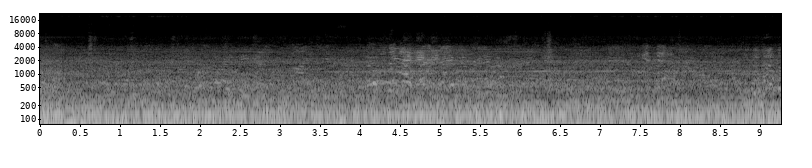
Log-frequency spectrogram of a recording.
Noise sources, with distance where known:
person or small group talking, far

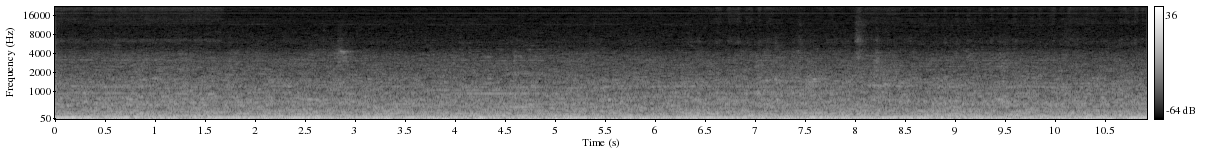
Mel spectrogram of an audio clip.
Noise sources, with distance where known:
background noise

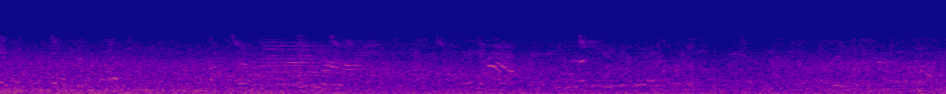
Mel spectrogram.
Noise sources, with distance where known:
car horn, far
person or small group talking, near

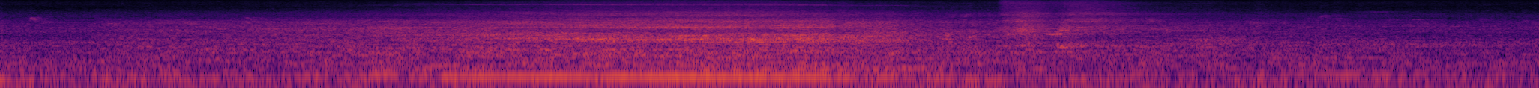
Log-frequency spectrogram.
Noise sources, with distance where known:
large-sounding engine, near

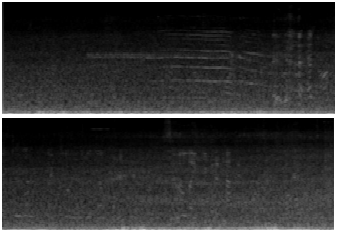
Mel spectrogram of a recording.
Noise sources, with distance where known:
unidentified human voice, near

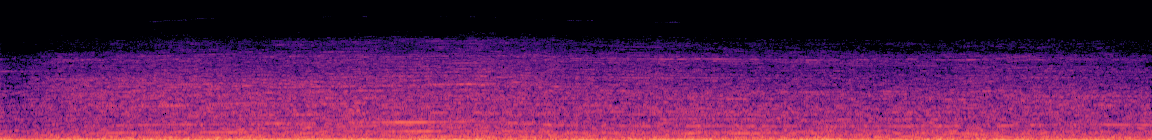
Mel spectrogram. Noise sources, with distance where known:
engine of unclear size, far

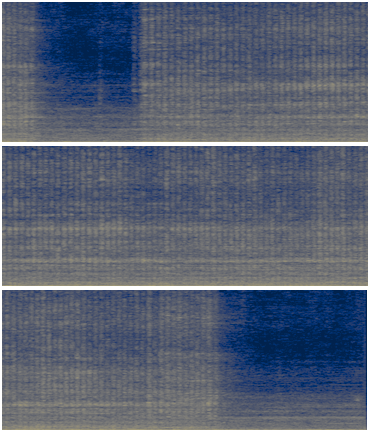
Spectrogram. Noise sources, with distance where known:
jackhammer, near

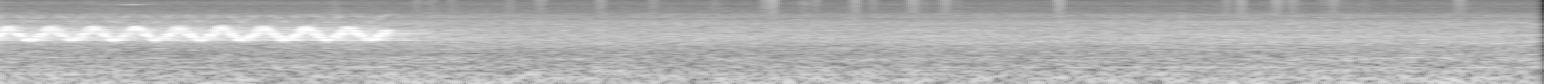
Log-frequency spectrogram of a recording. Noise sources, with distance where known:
car alarm, near

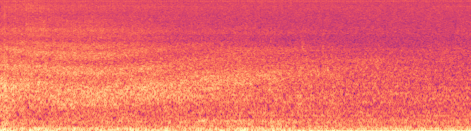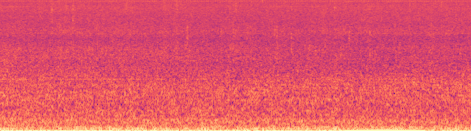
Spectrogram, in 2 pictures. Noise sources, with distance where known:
small-sounding engine, far

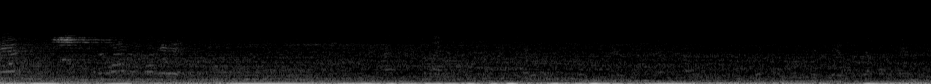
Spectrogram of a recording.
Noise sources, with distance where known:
car horn
person or small group talking, far

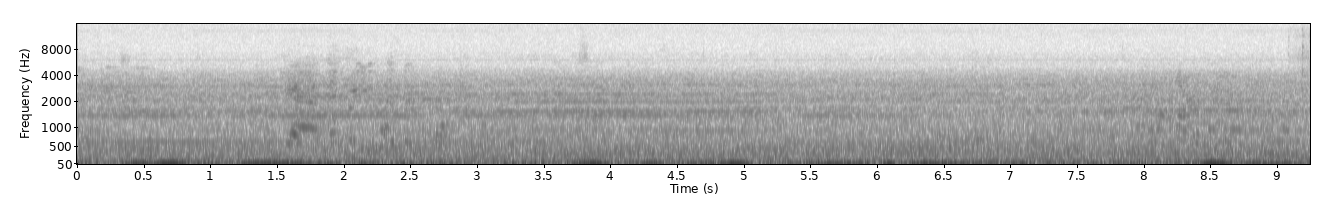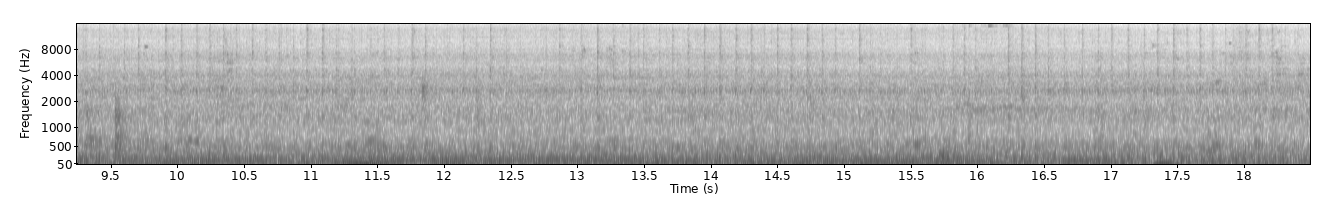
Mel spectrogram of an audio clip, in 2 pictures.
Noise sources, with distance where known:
small-sounding engine

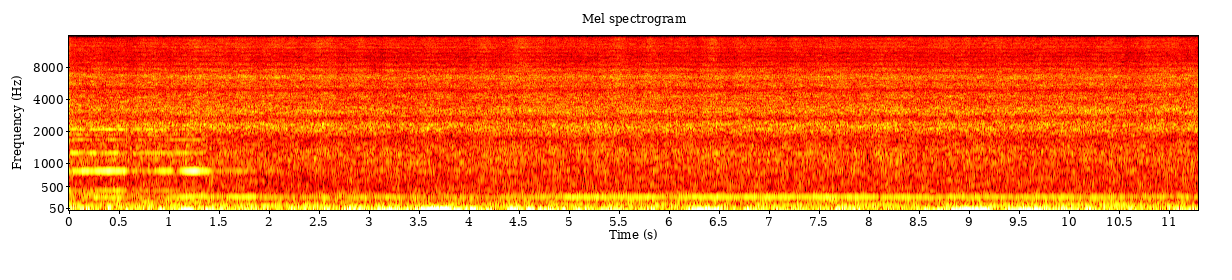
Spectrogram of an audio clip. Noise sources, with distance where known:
unidentified powered saw, near
car horn, far

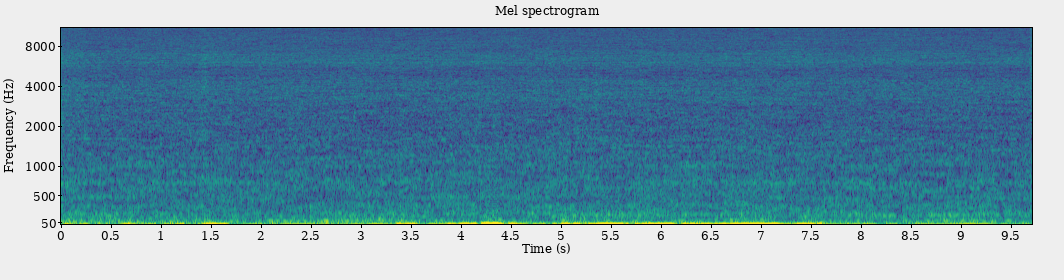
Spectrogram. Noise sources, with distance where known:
background noise

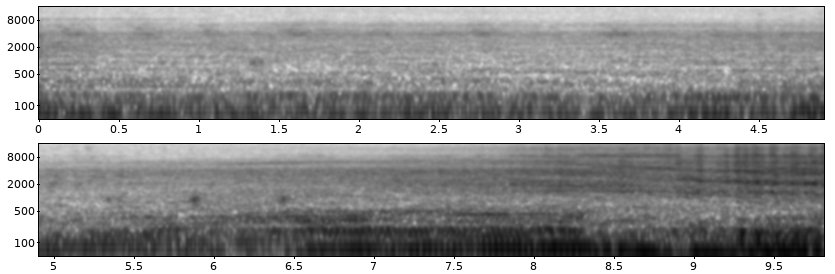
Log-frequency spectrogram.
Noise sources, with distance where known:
engine of unclear size, near

